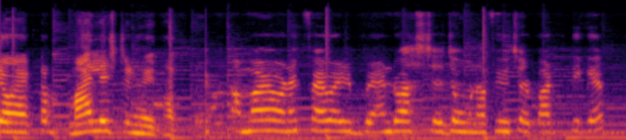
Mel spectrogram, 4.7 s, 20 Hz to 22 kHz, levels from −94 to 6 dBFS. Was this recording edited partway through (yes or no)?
yes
